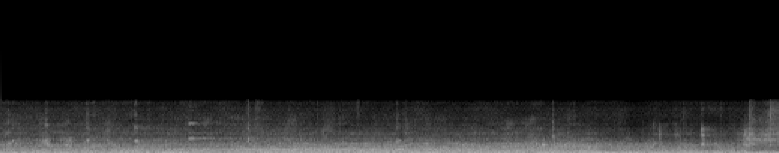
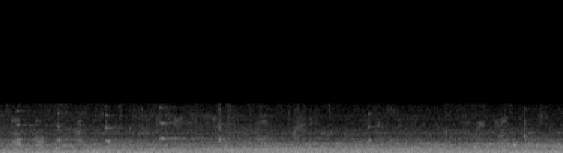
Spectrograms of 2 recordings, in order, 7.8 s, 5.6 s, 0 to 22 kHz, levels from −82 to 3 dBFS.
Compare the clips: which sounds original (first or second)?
second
